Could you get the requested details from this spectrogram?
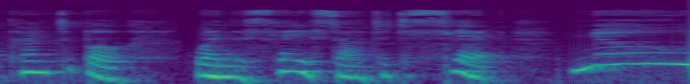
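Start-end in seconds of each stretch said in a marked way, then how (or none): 2.8-3.4 much higher panicked yell; sudden alarmed cry of no. A narrator's reading. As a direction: shout to stop the sliding sleigh. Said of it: "yelled the man".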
